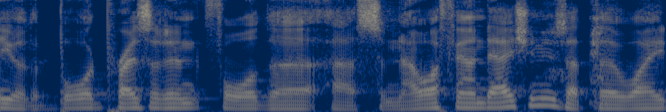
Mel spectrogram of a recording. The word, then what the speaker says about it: Senhoa: You're the board president for the Senhoa Foundation. Is that the way to pronounce that? That's correct. Senhoa, nailed it, thank you.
